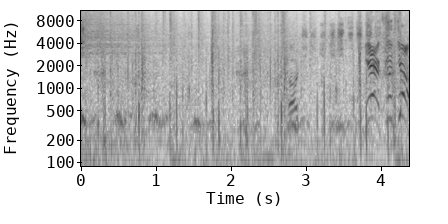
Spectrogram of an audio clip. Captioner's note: galloping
